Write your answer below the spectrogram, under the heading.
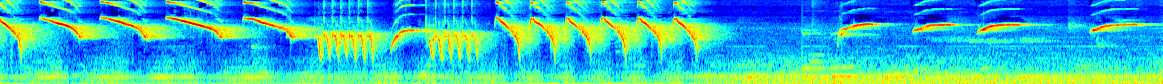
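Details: Canary singing, played as a lure to prompt silent canaries to sing: quick runs of sharp, sweeping whistles and a buzzy burst, then a pause before a few short, rising notes.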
